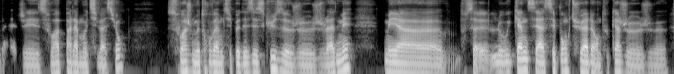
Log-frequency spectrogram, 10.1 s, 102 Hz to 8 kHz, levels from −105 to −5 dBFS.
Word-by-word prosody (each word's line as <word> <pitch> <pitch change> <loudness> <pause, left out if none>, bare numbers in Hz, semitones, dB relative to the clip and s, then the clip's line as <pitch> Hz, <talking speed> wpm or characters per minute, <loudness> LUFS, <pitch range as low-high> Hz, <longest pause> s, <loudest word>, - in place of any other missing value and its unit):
bah, - - -15 0.2
j'ai 85 -1 -5
soit 95 +3 -2
pas 105 - 0
la 100 -1 +2
motivation, 90 - -2 0.6
soit 110 - 0
je 110 -1 -1
me 100 - +3
trouve 100 +1 -2
un 95 - +2
petit 95 0 -6
peu 95 - -1
des 95 +2 -1
excuses, 120 +5 -1
heu, 95 -3 +1
je 85 -1 -4
je 85 +1 -6
l'admets. 110 +12 +2 0.5
Mais, 105 -1 +4
heu, 95 -3 +3 0.3
p - - -19
c'est - - -1
le 100 +2 -2
week-end, 105 +5 +4
c'est 125 - +3
assez 100 +4 +4
ponctuel. 110 -2 +2
En 85 -3 -1
tout - - -15
cas, 110 - +1
je 90 -5 -4
je 85 0 -9
95 Hz, 195 wpm, -25 LUFS, 90-105 Hz, 0.6 s, Mais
